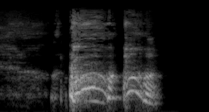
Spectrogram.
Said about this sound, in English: But excuse me, I've had a lingering cough and it's not COVID.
